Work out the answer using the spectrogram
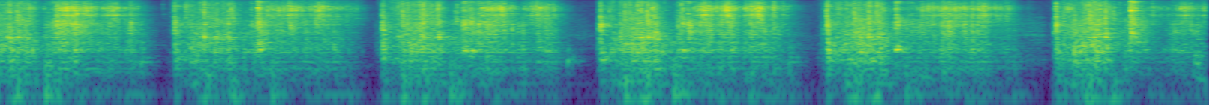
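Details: Small pull-start engine that had been sitting a long time: six quick, raspy pulls of about a second each, evenly spaced, and it never catches. Finding: cranks but won't start.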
